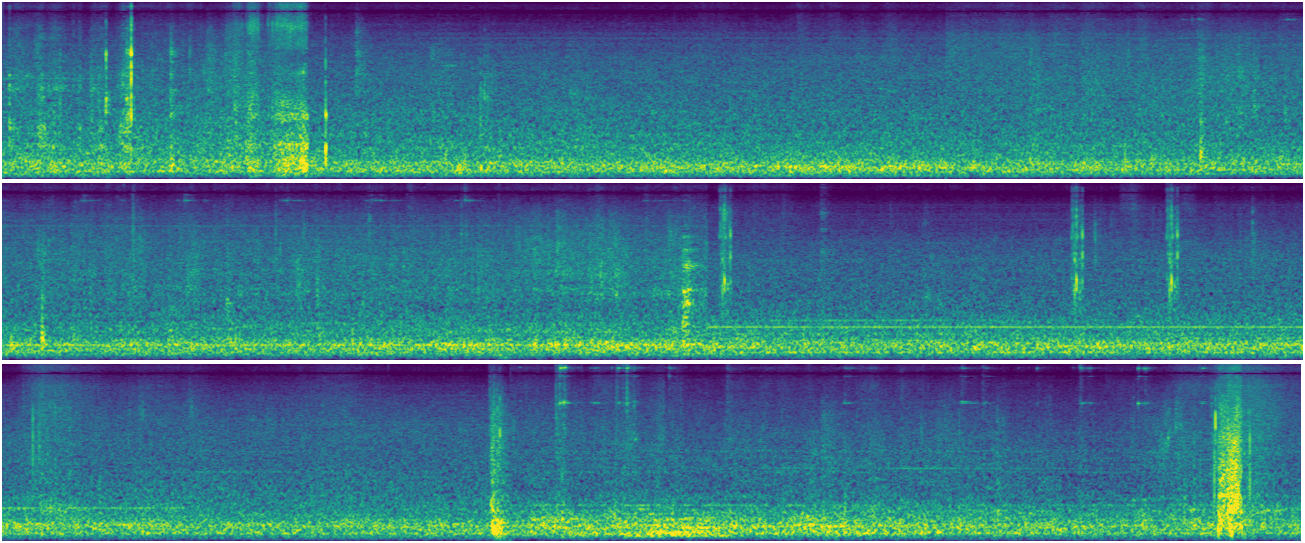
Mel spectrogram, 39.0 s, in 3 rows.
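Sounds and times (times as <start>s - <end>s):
train rumbling past: 0.0s - 39.0s
train whine: 0.0s - 39.0s
sharp clicks: 24.7s - 24.9s.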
